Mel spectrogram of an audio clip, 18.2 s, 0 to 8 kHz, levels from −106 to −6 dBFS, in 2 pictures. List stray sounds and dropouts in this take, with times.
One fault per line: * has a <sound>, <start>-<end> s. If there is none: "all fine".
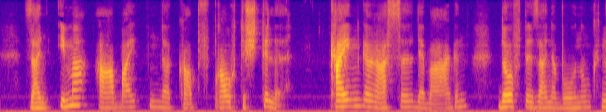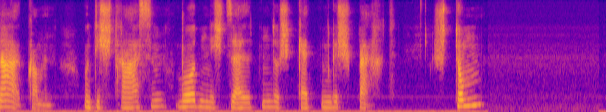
all fine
